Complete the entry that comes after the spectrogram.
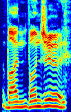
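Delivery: a slow, drawn-out put-on French accent; bad French accent. A viewer asks for a French impression, so a slow put-on French accent. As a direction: stretch out a cheesy French bonjour. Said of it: "best French impression".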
